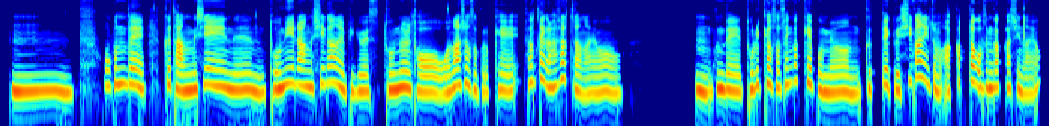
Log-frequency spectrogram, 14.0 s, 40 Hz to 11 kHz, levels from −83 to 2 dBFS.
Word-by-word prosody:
음. 195 -1 +1 0.4
어 245 - -3
근데 265 -3 0 0.2
그 260 - -2
당시에는 210 -2 +2
돈이랑 245 +2 +2
시간을 270 -2 -1
비교했을 195 +1 -3
때 - - -50
돈을 220 +2 +4
더 200 - -3
원하셔서 195 +6 +1
그렇게 195 +4 -5
선택을 290 -4 -1
하셨잖아요. 190 - -2 1.0
음 190 -2 +1
근데 210 -3 +2
돌이켜서 245 +2 0
생각해 275 +2 -2
보면 190 -3 0
그때 225 +3 -1
그 205 -3 0
시간이 305 - +2
좀 210 -5 -2
아깝다고 275 +6 +1
생각하시나요? 225 -4 -1
215 Hz, 285 characters per minute, -25 LUFS, 195-255 Hz, 1.0 s, 돈을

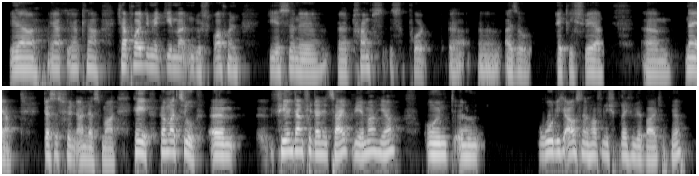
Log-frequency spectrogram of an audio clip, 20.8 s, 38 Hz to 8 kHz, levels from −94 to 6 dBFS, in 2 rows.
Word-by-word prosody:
Ja, 115 -3 -1
ja, 120 0 -7
ja, 120 - -8
klar. 120 -2 -9 0.2
Ich - - -12
habe 135 0 0
heute 145 -2 +2
mit 125 -2 -6
jemandem 120 -2 -6
gesprochen, 110 +1 -8 0.4
die 115 -1 -8
ist 110 0 -6
so 115 - -6
'ne, 100 +1 -6
äh, 100 -1 -8
Trumps-support, 120 +2 -11 0.3
äh, - - -12 0.4
äh, - - -9
also 100 -1 -8 0.3
wirklich 100 -1 -8
schwer. 100 -1 -3 0.6
Ähm, 95 0 -7 0.2
naja, 115 -4 -1 0.4
das 130 +1 +2
ist 130 0 -5
für 125 - -3
'n 105 - -4
anderes 100 -1 -2
Mal. 95 -1 -2 0.3
Hey, 150 -3 +6
hör 160 - +5
mal 155 -1 +4
zu, 135 -9 +2 0.2
ähm, 130 -1 +5 0.4
vielen 160 +3 +5
Dank 165 0 +7
für 175 - 0
deine 140 -2 +3
Zeit, 140 +5 +4
wie 140 - +1
immer, 150 +5 +3
ja, 155 +5 +1 0.3
und, 135 -1 +4
ähm, 120 0 0 0.8
ruhe 150 +4 +4
dich 155 - +2
aus, 145 0 +4
und 140 -2 0
dann 130 - +1
hoffentlich 130 -1 -2
sprechen 125 -3 -3
wir 110 - -2
bald, 105 -1 0
ja? 130 +8 -3
120 Hz, 155 wpm, -21 LUFS, 105-135 Hz, 0.8 s, Dank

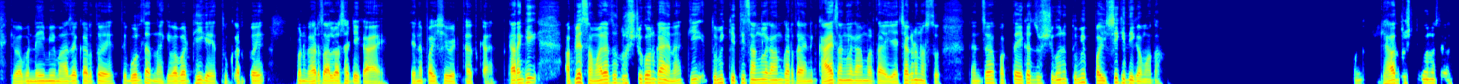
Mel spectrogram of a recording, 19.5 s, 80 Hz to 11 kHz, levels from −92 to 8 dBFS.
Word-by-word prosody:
की 105 - -4
बाबा 95 +1 -1
नेहमी 105 +1 +1
माझं 100 +1 0
करतोय 100 -1 +1
ते - - -3
बोलतात 115 +5 +1
ना 95 -2 -4
की 105 - -3
"बाबा 105 +2 +3
ठीक 125 -2 0
आहे, 100 -1 +1
तू - - -7
करतोय, 105 +1 -1 0.5
पण 110 -1 -1
घर 100 +2 +2
चालवायसाठी 105 -1 +3
काय? 90 -1 0 0.4
त्यानं 105 0 -2
पैसे 100 +1 0
भेटतात 95 -5 -2
का?" - - -3 0.3
कारण 120 +3 +5
की 160 0 +2 0.4
आपल्या 150 +9 +6
समाजाचा 125 +4 +3
दृष्टिकोन 140 +2 +1
काय 140 0 +5
आहे 125 - +3
ना 105 +4 -2
की 135 +2 -3
तुम्ही 135 +4 +1
किती 120 +5 -1
चांगलं 130 0 +1
काम 125 0 0
करताय 115 -3 +1
आणि 105 +1 -4
काय 110 +7 +7
चांगलं 120 -1 0
काम 110 0 -1
करताय 100 -3 -1
याच्याकडं 120 +7 +1
नसतो, 110 -3 -4 0.4
त्यांचं 110 +7 0
फक्त 120 +3 -3
एकच 130 +1 +2
दृष्टिकोन 125 +2 -2
आहे 135 -2 -7
तुम्ही 145 +5 0
पैसे 110 +8 +2
किती 135 -5 0
कमवता? 90 -4 -3 2.6
मग 115 - -8 0.3
ह्या 110 +5 +5
दृष्टिकोनाचा 125 +1 -5
110 Hz, 170 wpm, -23 LUFS, 105-130 Hz, 2.6 s, काय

